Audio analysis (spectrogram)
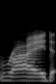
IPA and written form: ɹaid (ride)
